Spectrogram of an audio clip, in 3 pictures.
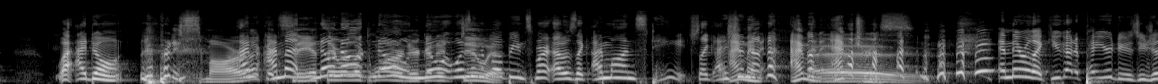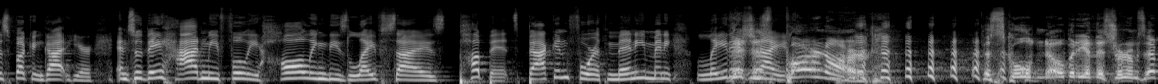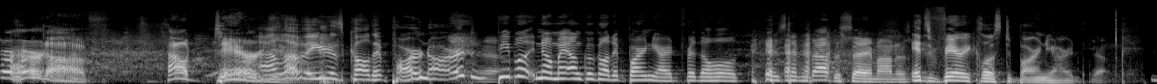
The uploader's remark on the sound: It's Bananas live at the Elysian Theater for the second annual Splitty in the City!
